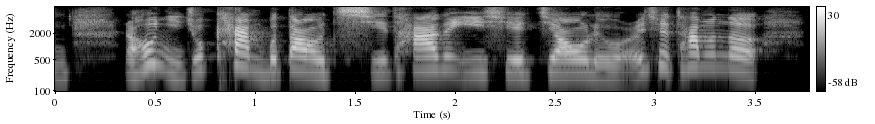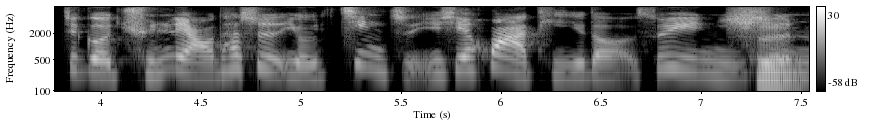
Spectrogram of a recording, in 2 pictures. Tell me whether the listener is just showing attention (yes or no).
yes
